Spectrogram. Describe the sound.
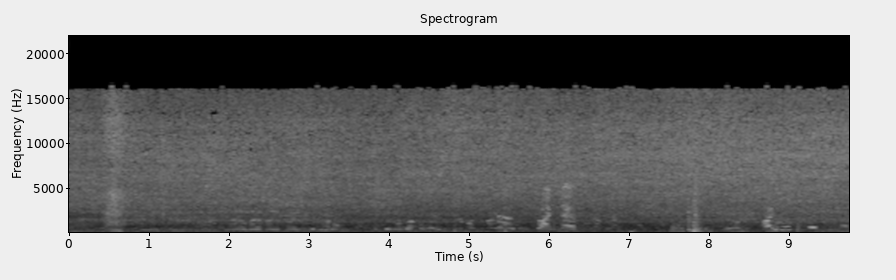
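A steam locomotive hisses steadily at a station platform just before departure, a broad airy rush under people talking, with a few sharper brief bursts breaking through.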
